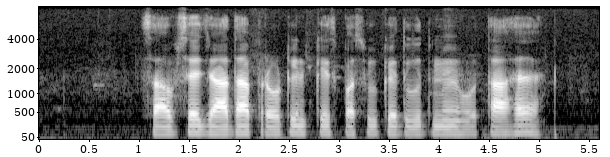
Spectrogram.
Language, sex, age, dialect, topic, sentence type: Hindi, male, 51-55, Kanauji Braj Bhasha, agriculture, question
